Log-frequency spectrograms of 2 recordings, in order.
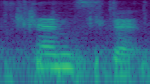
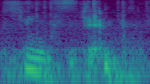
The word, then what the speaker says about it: Kinston: And now it's changed its um pronunciation to Kin- Kin like family Kinst- I keep giving the G. Kinston. Kinston.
